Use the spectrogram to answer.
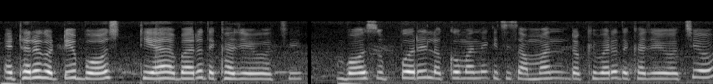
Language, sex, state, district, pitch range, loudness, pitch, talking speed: Odia, female, Odisha, Malkangiri, 265-290 Hz, -16 LUFS, 275 Hz, 115 wpm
